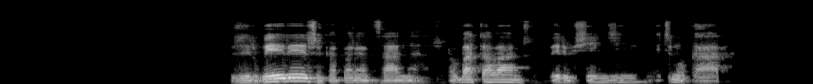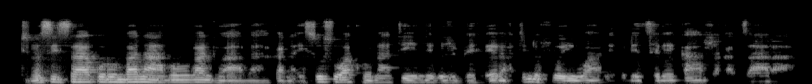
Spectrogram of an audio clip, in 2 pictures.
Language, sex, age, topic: Ndau, female, 25-35, health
